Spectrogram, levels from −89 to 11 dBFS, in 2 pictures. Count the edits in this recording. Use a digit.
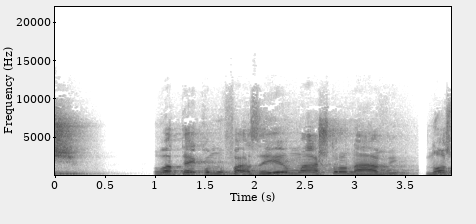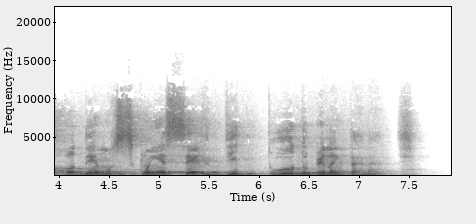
1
